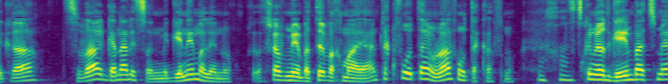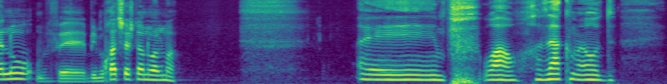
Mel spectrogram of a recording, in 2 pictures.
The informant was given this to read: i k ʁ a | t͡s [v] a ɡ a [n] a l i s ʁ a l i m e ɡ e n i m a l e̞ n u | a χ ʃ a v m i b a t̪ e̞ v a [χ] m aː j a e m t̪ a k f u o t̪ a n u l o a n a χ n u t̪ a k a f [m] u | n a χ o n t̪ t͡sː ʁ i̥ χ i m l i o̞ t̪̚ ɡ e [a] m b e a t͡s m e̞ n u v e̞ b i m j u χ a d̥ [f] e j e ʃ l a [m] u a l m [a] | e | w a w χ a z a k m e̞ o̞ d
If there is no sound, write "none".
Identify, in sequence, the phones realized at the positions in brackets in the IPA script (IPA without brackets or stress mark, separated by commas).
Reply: v, n, χ, n, i, ʃ, n, a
